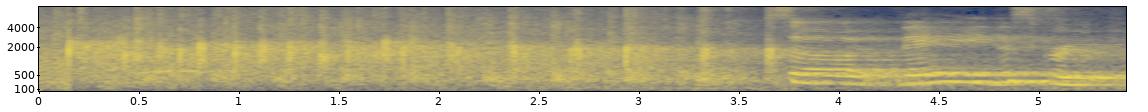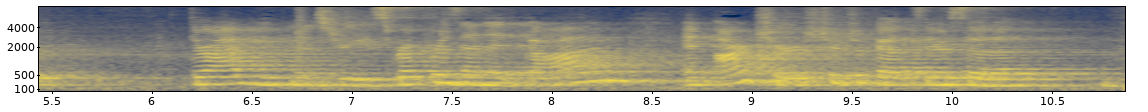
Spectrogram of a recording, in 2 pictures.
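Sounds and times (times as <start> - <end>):
audience applause: 0.0 - 3.7
speech: 4.3 - 5.6, 6.2 - 10.8.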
